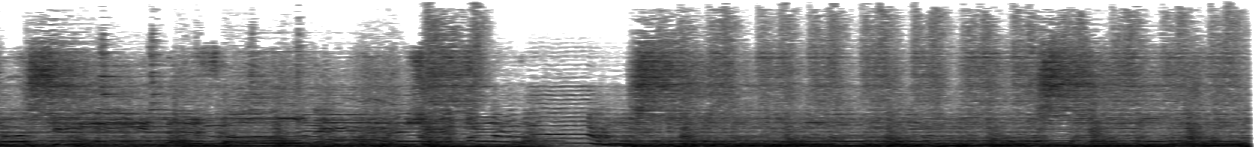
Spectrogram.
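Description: Live rock band playing with distorted electric guitars, bass and drums. A little before four seconds in the bass and drums drop out for a moment, then the full band comes back in.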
